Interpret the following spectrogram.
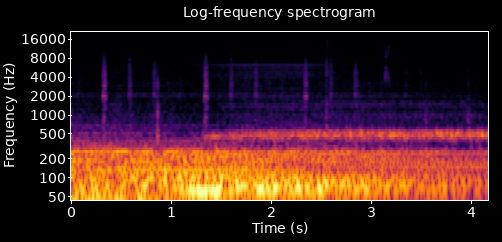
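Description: Low rumbling ambient drone from the cartoon's opening warning card, with scattered faint crackles; one held hum drops out early and a higher hum comes in about a second and a half in, and the whole slowly fades.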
